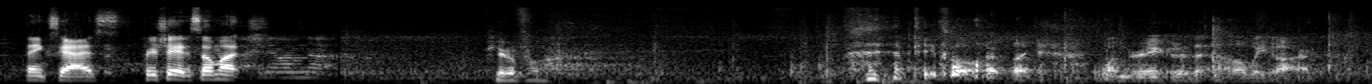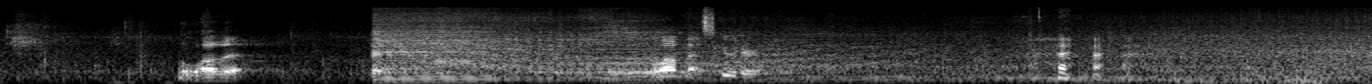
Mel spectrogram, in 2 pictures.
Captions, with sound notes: Thanks guys. Appreciate it so much. Beautiful. People are wondering who the hell we are! Love it. Love that scooter. (laughing)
